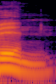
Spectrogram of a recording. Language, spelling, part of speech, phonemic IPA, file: German, bin, verb, /bɪn/, De-bin.ogg
- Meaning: first-person singular present of sein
